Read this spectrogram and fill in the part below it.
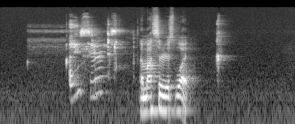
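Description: A young woman talks through an online call.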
